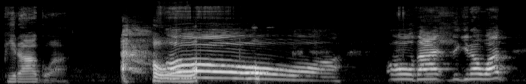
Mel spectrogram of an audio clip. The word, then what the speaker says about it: piragua: I will say, no, it is pronounced Piragua.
